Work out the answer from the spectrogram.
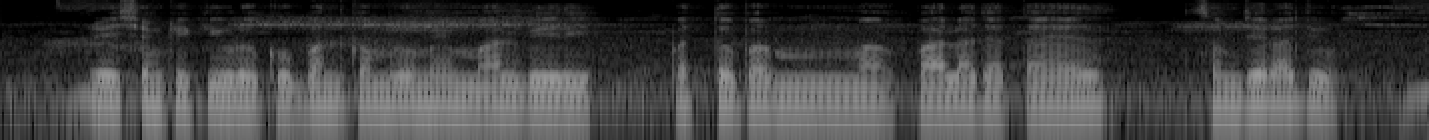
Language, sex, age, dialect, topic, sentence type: Hindi, male, 31-35, Awadhi Bundeli, agriculture, statement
